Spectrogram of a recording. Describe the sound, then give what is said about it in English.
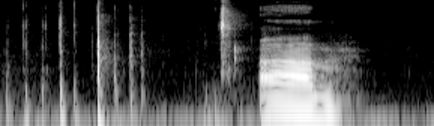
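A quick burst of crisp computer keyboard typing, with several rapid key clicks as someone types a search for the Uncut Gems cast, followed by a brief murmured voice and then a few faint taps. “I'm typing right now.”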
